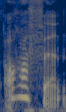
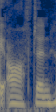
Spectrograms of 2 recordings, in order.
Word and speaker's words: often: He said, you don't pronounce the T in often, it's often. And then I felt so vindicated to read your book because some people do say often.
